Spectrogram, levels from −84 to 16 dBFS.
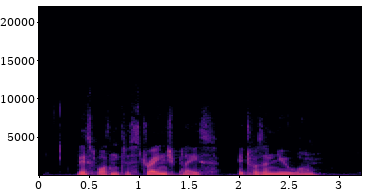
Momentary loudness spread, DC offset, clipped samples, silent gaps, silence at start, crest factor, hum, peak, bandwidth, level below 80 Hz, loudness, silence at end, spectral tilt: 13 LU; under 0.1%; under 0.1%; none; 0.35 s; 16 dB; none; -14 dBFS; 9 kHz; -56 dBFS; -31 LUFS; 0.45 s; -8 dB/octave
